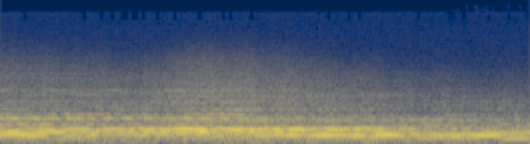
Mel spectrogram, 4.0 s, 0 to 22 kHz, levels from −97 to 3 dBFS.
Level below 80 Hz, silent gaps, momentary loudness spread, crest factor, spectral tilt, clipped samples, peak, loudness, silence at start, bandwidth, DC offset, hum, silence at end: -44 dBFS; none; 5 LU; 14 dB; -10 dB/octave; under 0.1%; -6 dBFS; -19 LUFS; 0 s; 5.4 kHz; under 0.1%; none; 0 s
